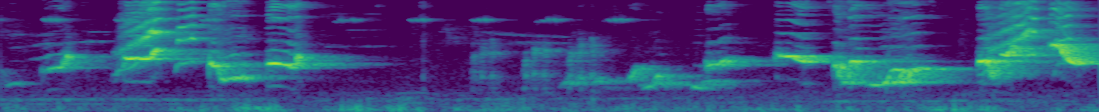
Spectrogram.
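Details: Birds chirp in a greenhouse with loud squeaky slurred notes in clusters, while a faint high ticking beep repeats evenly in the background over low rumbling noise.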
